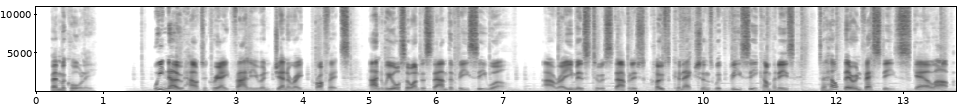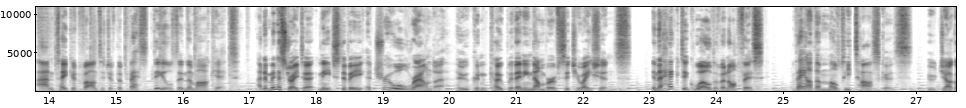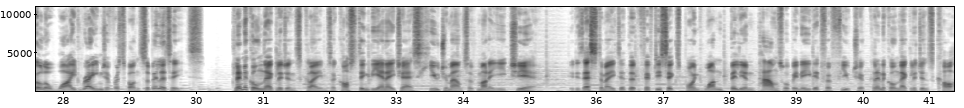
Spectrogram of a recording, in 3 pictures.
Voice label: Corporate Reel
